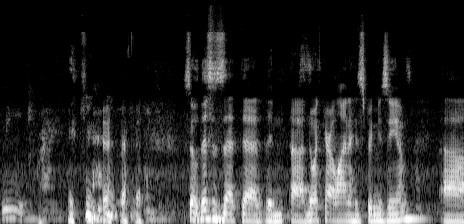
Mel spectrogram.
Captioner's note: laughs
